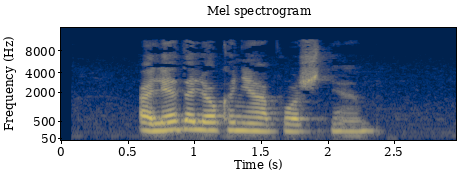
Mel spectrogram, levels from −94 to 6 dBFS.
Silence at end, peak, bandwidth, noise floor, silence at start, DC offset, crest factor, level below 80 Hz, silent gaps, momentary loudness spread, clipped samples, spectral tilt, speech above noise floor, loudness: 0.6 s; -6 dBFS; 11.5 kHz; -63 dBFS; 0.6 s; under 0.1%; 18 dB; -64 dBFS; none; 15 LU; under 0.1%; -5 dB/octave; 42 dB; -21 LUFS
